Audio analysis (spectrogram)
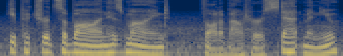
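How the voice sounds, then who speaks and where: A man narrating an audiobook in a steady, even storytelling voice. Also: on the low side, moderate pace, a little hiss or hum.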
